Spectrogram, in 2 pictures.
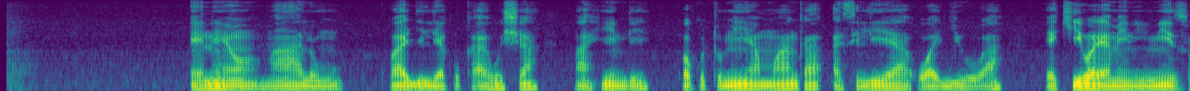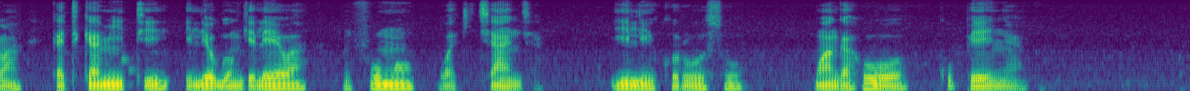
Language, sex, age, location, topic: Swahili, male, 25-35, Dar es Salaam, agriculture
